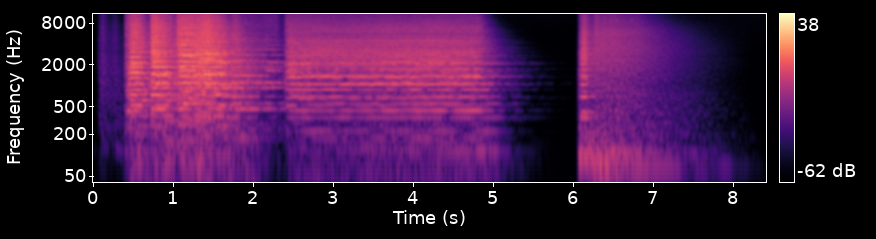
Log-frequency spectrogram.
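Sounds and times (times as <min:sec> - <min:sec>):
brass: 0:00.4 - 0:07.0.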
